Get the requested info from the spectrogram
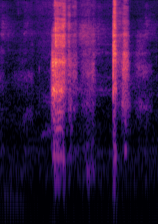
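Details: Cough from a young boy who was also coughing the night before, as a Spanish-speaking adult comforts him.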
